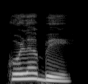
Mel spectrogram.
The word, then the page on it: ಕೊಳಬೆ: koḷabe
